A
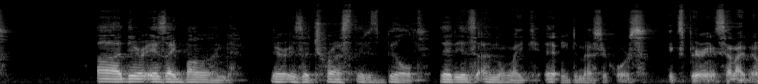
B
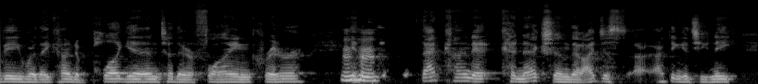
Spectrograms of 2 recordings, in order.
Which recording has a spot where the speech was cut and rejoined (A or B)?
A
